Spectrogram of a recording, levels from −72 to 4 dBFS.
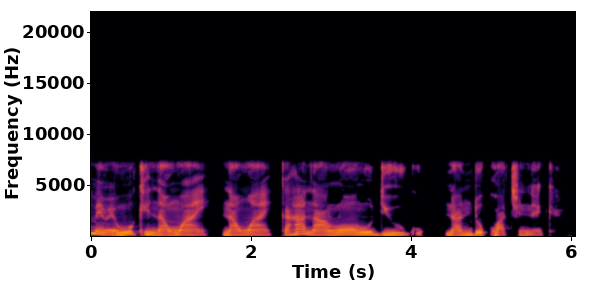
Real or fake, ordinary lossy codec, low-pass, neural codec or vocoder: real; none; 7.2 kHz; none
